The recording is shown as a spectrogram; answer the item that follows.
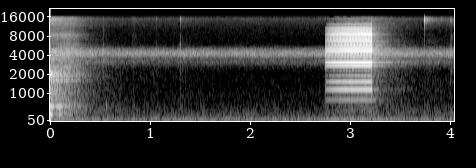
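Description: Motorola StarTAC dual-band flip phone giving a single short electronic beep as it powers on, about three seconds in, after near silence.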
